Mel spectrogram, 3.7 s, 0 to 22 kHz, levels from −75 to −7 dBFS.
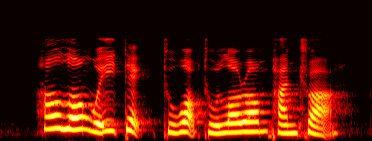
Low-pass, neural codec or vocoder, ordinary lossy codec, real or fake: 7.2 kHz; none; none; real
